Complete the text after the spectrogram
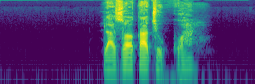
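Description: A man answers loudly, close by.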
